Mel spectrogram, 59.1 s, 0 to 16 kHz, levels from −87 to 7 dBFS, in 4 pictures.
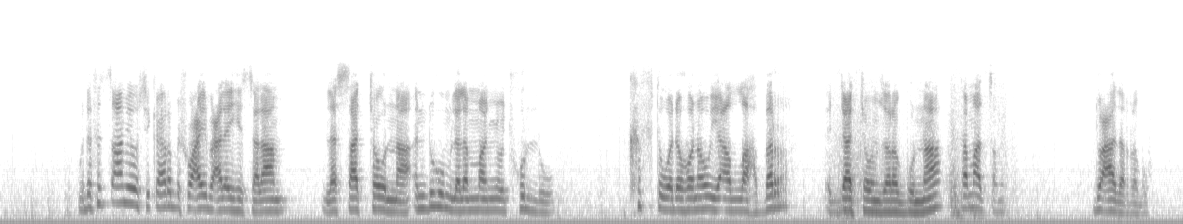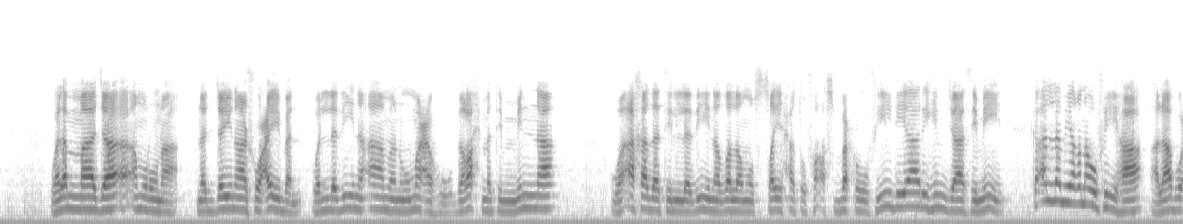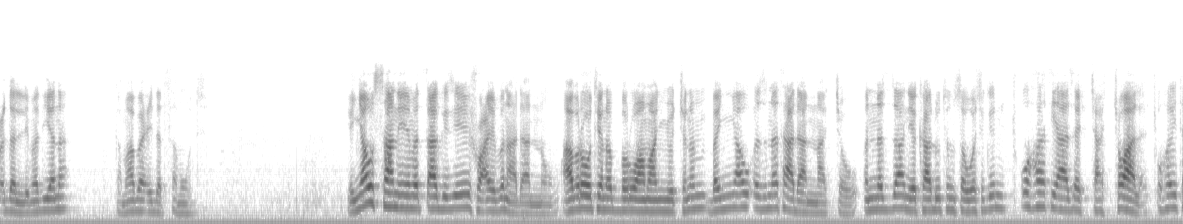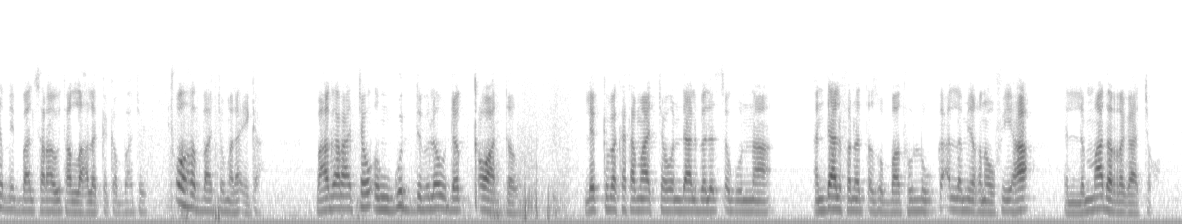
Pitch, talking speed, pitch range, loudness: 150 Hz, 90 wpm, 135-170 Hz, -37 LUFS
